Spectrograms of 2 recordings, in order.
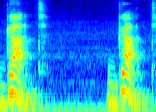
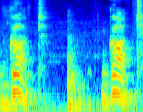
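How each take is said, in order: First: গাট said American style with an open আ vowel; American got. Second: গট said British style with a rounded অ vowel; British got. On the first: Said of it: "নেটিভরা বলে কি". (American উচ্চারণে গাট, খোলা আ ধ্বনি) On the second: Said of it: "ব্রিটিশদের ক্ষেত্রে উচ্চারণটা একটু আলাদা হবে". (ব্রিটিশ উচ্চারণে গট, গোল অ ধ্বনি) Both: Shown as a demonstration.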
